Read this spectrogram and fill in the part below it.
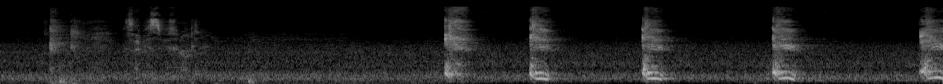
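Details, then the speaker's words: Young woman who says she has a sneezing disorder, while cleaning dust: several short, sharp, explosive bursts in a row after quiet talk; rapid repeated sneezes. "just cleaning that means there's dust everywhere me I'm going to"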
